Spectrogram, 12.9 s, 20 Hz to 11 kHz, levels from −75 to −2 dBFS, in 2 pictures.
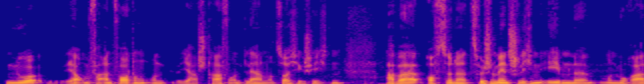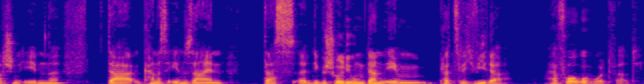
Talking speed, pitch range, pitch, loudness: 165 wpm, 105-125 Hz, 115 Hz, -23 LUFS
